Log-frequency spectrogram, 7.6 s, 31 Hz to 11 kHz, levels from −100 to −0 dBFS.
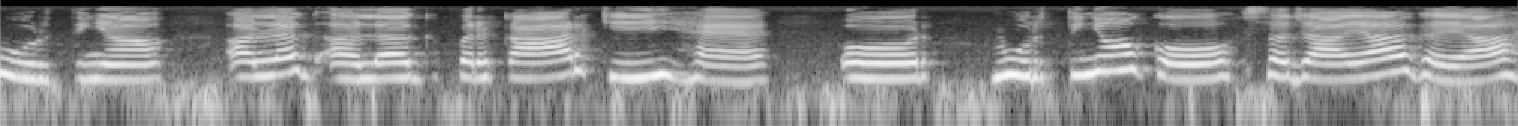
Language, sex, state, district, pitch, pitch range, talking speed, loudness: Hindi, female, Punjab, Pathankot, 295 Hz, 280-330 Hz, 80 wpm, -13 LUFS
